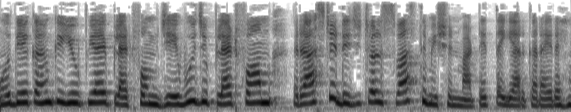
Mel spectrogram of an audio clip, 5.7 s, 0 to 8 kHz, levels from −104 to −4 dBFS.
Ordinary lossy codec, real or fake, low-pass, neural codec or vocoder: none; real; 7.2 kHz; none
